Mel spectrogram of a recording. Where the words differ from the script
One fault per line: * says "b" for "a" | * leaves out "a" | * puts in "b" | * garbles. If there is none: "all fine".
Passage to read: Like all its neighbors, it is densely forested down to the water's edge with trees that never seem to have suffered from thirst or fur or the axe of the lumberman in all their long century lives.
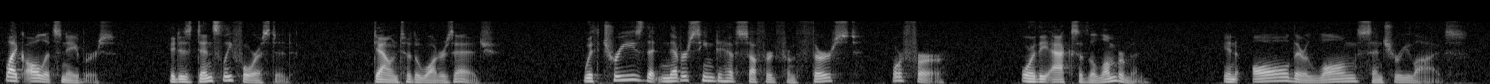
all fine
